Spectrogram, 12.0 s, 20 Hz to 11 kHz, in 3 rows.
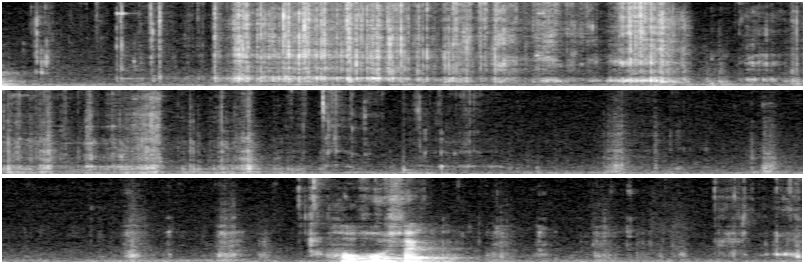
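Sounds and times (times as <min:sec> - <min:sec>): crunching of fried coating: 0:00.2 - 0:08.0, 0:10.4 - 0:12.0.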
